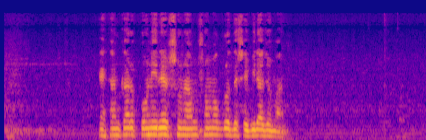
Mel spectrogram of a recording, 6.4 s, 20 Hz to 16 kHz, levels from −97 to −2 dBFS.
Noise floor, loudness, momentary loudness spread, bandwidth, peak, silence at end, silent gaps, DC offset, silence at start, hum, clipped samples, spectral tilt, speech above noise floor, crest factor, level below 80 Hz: -58 dBFS; -25 LUFS; 20 LU; 11.5 kHz; -10 dBFS; 2.05 s; none; under 0.1%; 0.05 s; none; under 0.1%; -6 dB/octave; 34 dB; 18 dB; -58 dBFS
